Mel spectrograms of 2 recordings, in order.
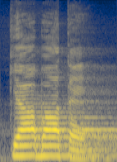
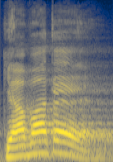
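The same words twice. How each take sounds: First: क्या बात है dragged out slowly, no exclamation; slow flat reading. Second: क्या बात है with a loud stressed बात and falling end; a louder exclamation of admiration. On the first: Teacher demonstrating the wrong, slow flat reading. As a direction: drawl it like a lazy question. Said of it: "ऐसे नहीं पढ़ना इसको". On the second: Teacher showing students the right exclamatory reading. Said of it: "इसको यूं पढ़ना है". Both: Shown as a demonstration.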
